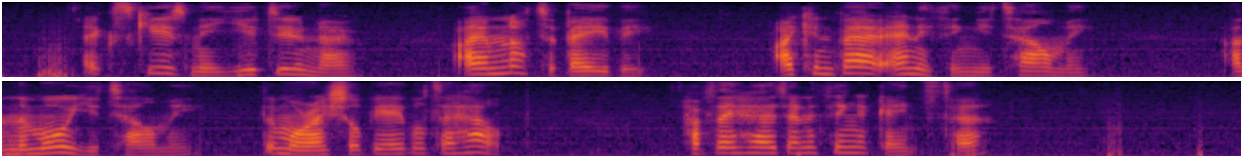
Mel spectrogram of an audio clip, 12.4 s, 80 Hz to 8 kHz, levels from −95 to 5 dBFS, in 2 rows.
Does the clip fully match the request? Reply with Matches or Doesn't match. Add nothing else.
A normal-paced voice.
Matches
